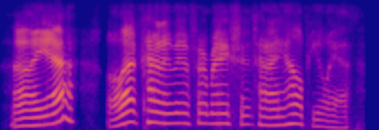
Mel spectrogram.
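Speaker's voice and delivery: high, revved-up goblin character voice. A player asks for information and the speaker answers as a goblin, in goblin voice. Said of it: "He's revving up the voice".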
